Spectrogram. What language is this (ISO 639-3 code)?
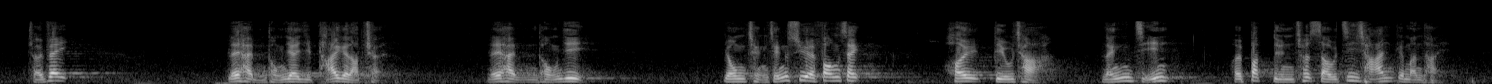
yue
